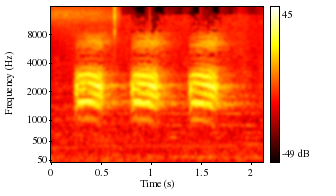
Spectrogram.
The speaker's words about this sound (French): Les corbeaux crient au-dessus du champ de bataille.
